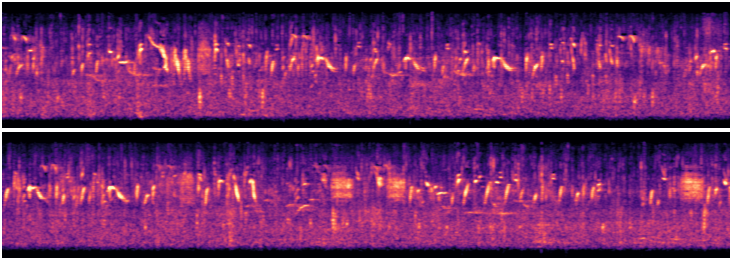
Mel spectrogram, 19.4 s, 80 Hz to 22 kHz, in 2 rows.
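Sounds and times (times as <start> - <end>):
European goldfinch Carduelis carduelis chirps and twitters: 0.1 - 19.3.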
